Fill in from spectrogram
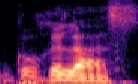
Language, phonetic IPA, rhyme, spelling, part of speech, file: German, [ɡoˈʁɪlas], -ɪlas, Gorillas, noun, De-Gorillas.ogg
- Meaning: plural of Gorilla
